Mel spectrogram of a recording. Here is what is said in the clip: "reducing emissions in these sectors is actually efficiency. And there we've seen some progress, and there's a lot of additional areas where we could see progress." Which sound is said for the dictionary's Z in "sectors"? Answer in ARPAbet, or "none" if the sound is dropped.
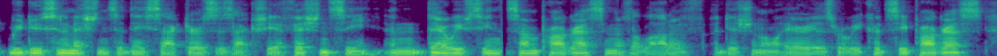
Z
